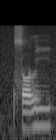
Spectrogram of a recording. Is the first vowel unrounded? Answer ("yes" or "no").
no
